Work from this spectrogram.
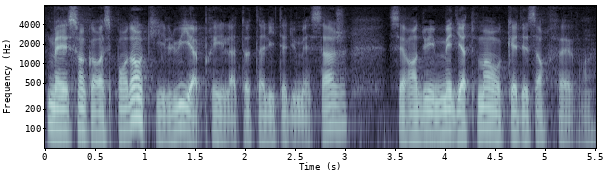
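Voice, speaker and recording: An actor playing a confident, wry gentleman thief turned investigator in a French radio mystery in 1950s style, speaking in assured, formal, articulate phrases. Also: low-pitched, a little fast, lightly acted. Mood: probing, grave.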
